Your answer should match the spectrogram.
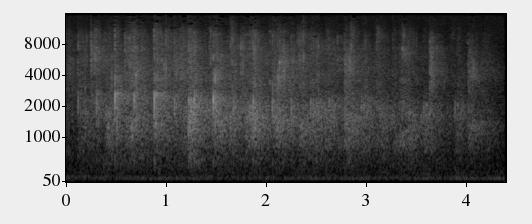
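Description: Audience applauding, rising quickly at the start and gradually dying away toward the end.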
